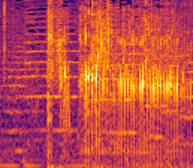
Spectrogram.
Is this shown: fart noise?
yes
